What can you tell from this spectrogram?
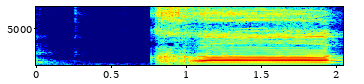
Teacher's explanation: আমরা পাতলা করে উচ্চারণ করি আর এটাকে অনেকে আমরা খা বলি খা তো বলা যাবেই না খ বলতে হবে তবে খ টা মোটা করে উচ্চারণ করতে হবে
